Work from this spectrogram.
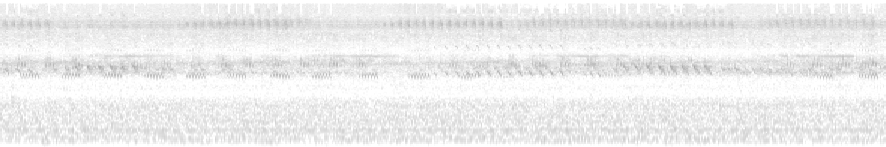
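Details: Autumn insects calling at night in a home garden in Azumino, Japan: a steady series of short chirps repeated about every third of a second, layered with faster trills and a thin high buzz, over the low hum of an air-conditioner outdoor unit.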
